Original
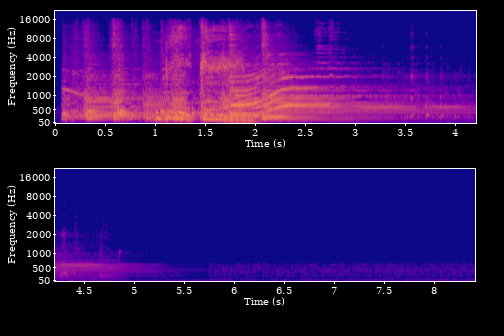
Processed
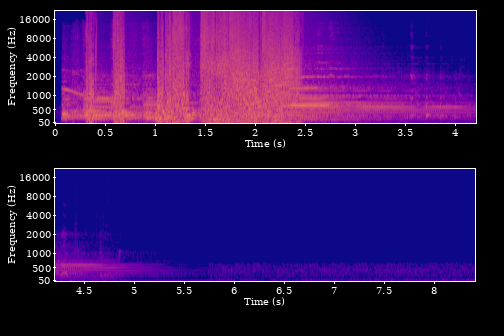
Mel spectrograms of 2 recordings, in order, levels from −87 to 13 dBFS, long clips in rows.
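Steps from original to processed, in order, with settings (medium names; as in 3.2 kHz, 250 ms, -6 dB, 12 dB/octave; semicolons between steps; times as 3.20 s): integer overflow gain 16.5 dB; FDN reverb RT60 2.9 s, low-frequency decay 1.2×, high-frequency decay 0.75×, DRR 15 dB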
